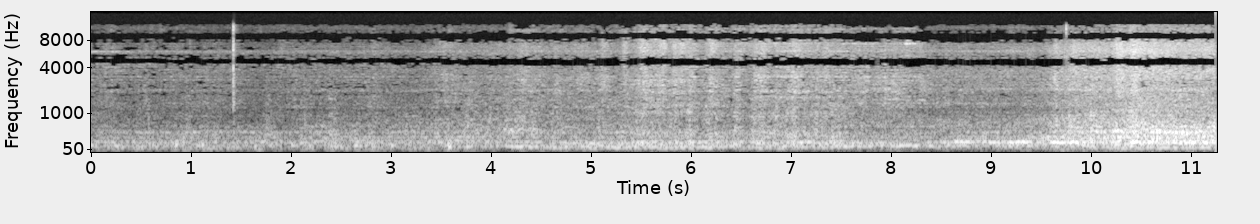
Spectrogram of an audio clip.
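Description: Car-carrying shuttle train rolling along, heard from inside a car loaded on its covered wagon: a steady rumble of wheels on the rails. It grows markedly louder about ten seconds in as the train enters the tunnel.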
